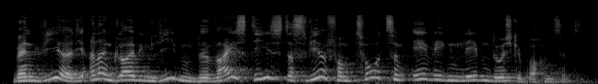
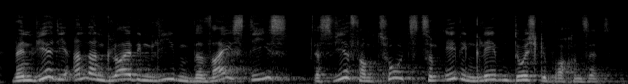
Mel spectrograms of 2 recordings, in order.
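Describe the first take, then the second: No difference in how they are said.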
